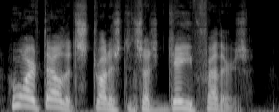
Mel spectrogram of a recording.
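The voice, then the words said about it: Jovial voice. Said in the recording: “in a jovial voice”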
